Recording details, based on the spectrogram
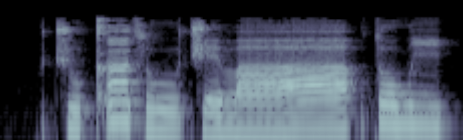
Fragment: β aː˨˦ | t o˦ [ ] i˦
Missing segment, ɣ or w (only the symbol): w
